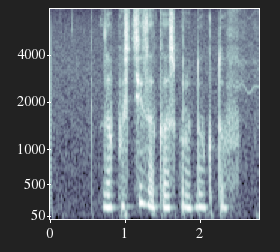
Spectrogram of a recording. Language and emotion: Russian, sad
